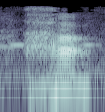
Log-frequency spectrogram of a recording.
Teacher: Kalau yang terakhir ini, ha di tenggorokan bawah, ditiupkan keluar anginnya. · Term: ha tenggorokan bawah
